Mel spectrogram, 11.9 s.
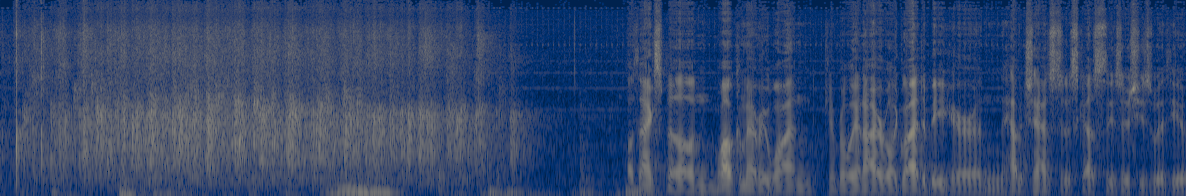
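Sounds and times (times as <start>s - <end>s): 
audience applause welcoming speakers at a University of Nebraska event: 0.0s - 5.3s
speech: 6.3s - 11.8s.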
